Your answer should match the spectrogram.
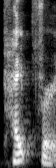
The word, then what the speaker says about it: Cuijpers: There's a meta-analysis, one of the major researchers in the field doing meta-analyses on depression is Pim Kuypers, as I've learned is how you pronounce his name, from the Netherlands.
